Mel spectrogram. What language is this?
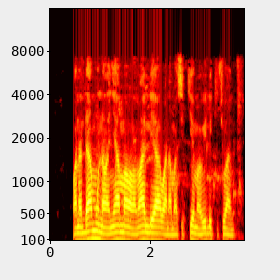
Swahili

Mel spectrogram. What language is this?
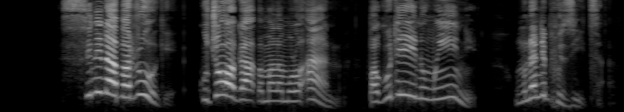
Nyanja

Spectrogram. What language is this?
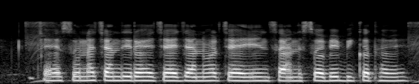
Bhojpuri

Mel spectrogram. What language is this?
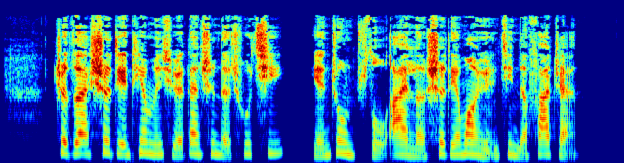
Chinese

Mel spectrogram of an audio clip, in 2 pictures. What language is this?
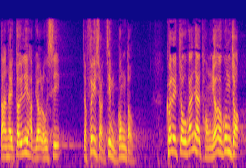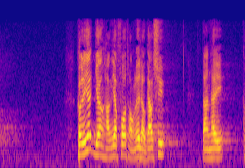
Cantonese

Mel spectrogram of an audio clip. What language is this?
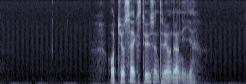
Swedish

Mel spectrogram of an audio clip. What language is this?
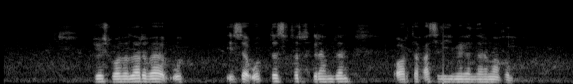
Uzbek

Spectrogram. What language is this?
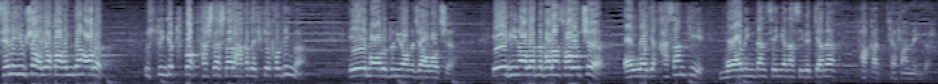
Turkish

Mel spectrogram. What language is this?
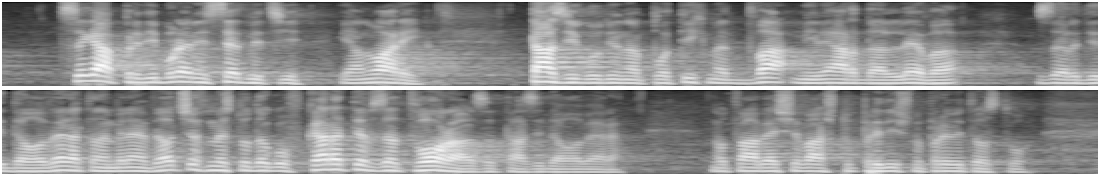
Bulgarian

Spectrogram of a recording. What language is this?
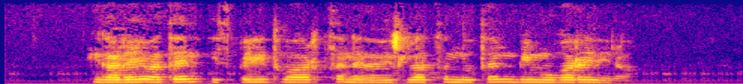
Basque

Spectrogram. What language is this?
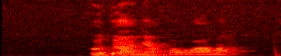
Igbo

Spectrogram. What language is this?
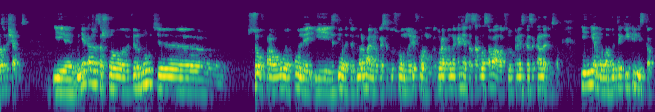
Russian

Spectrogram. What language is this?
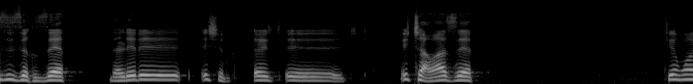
Cen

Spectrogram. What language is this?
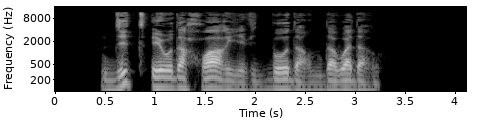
Breton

